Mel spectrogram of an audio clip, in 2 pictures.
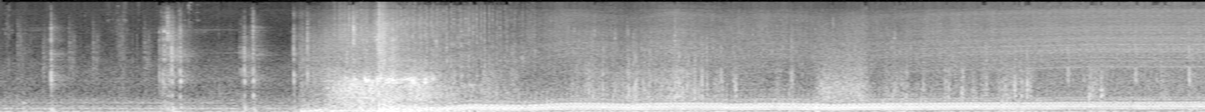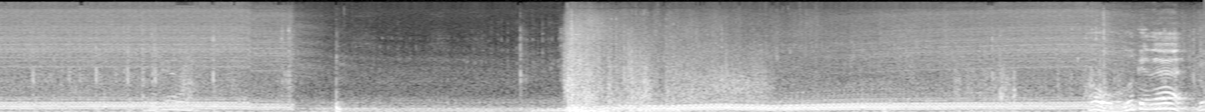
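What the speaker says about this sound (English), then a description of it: "Motorbike." Motorbike engine in PlayerUnknown's Battlegrounds, a steady droning hum that holds for long stretches, revs up, cuts out briefly and returns, with faint clicks and a voice talking over it.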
